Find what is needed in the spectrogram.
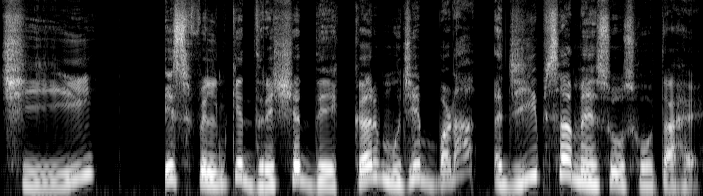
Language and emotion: Hindi, disgusted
